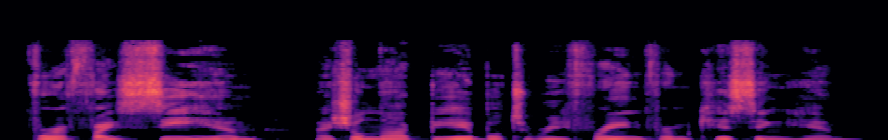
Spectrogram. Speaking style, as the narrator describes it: he exclaimed

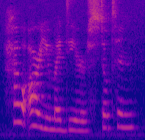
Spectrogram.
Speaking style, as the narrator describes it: the voice squeaked

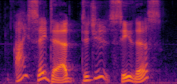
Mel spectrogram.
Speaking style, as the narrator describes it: Suddenly exclaimed Tom

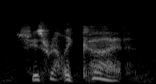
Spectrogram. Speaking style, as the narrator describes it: whispered Mrs

